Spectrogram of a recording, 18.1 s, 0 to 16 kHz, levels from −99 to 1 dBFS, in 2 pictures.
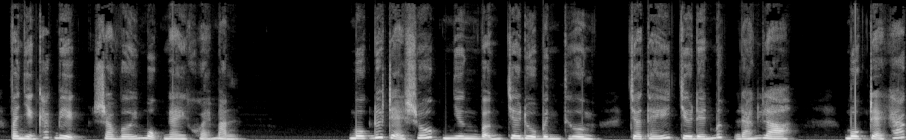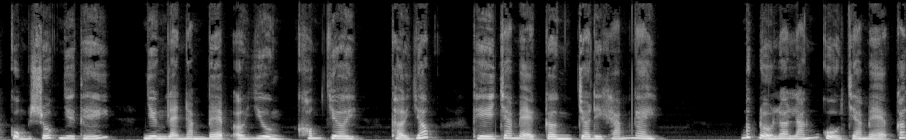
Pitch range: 205-250 Hz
